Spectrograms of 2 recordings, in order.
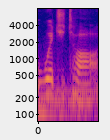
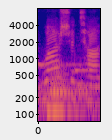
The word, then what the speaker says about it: Ouachita: university back in texas everybody pronounces it wichita but really it's ouachita washington how would you pronounce it it's washita baptist university get it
